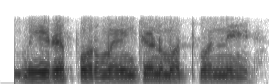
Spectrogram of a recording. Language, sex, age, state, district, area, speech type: Telugu, male, 60+, Andhra Pradesh, Eluru, rural, conversation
